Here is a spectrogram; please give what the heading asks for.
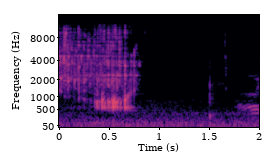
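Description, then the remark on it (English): Wine pours briefly into a glass, a gurgling splash lasting under a second before it stops, followed by a quiet stretch with a couple of faint small sounds. “That was a very civilized and relaxed sounding pour of the farm.”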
